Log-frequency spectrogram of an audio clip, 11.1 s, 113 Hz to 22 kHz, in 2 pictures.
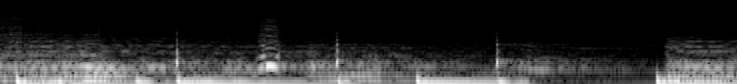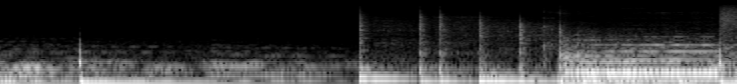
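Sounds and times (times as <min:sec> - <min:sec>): throbbing deep bass music: 0:00.0 - 0:11.0.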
